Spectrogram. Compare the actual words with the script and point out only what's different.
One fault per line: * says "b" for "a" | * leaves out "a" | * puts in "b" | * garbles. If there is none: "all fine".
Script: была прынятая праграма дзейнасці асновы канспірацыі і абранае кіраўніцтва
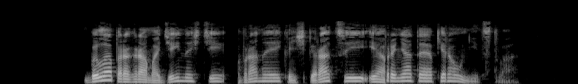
* leaves out "прынятая"
* says "абранае" for "асновы"
* says "прынятая" for "абранае"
